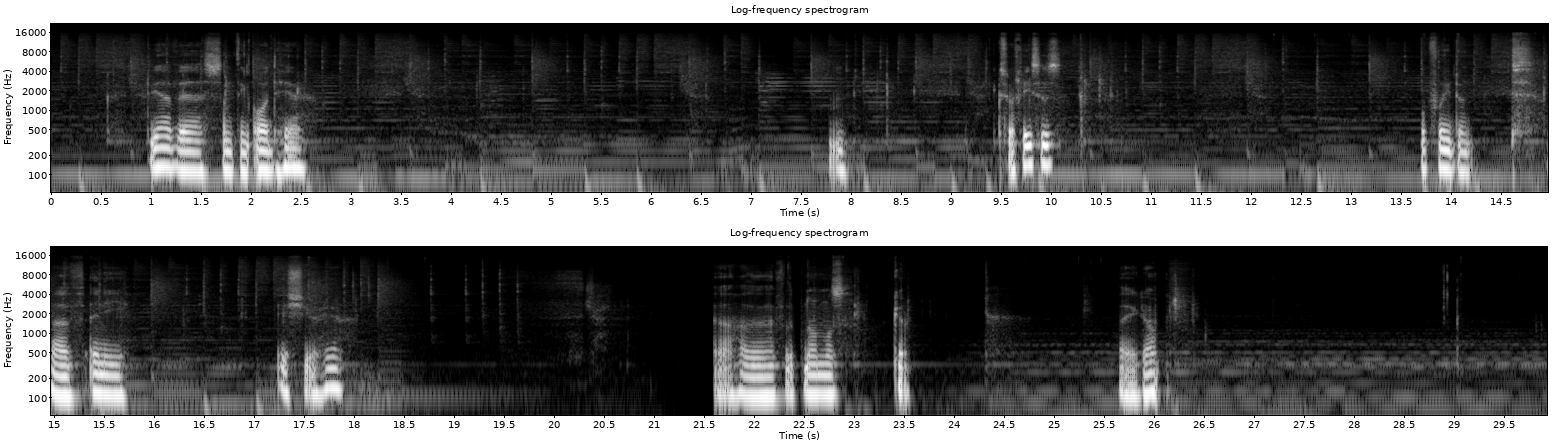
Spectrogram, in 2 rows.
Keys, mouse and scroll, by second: 0.1 scroll up 4, 0.4-1.6 middle drag, 1.6 Tab, 2.1 click, 2.3 g, 3.8 click, 4.2 g, 5.3-6.5 middle drag, 6.5 g, 8.2 Tab, 8.5 click, 8.8 shift+click, 9.6 Delete, 10.5 a, 10.8 ctrl+shift+w, 11.8-12.2 scroll down 6, 12.2-13.4 middle drag, 13.4-13.7 scroll up 4, 13.7-14.8 middle drag, 14.8 Tab, 15.6 3, 16.9 ctrl+z, 17.4 scroll down 1, 17.6-18.2 middle drag, 18.2 Tab, 18.4-18.7 scroll down 4, 18.7 middle click, 19.5 3, 20.1-22.9 middle drag, 22.9 a, 23.6 shift+n, 24.7 click, 25.2 alt+middle click, 25.4 alt+middle click, 26.2 alt+shift+z, 26.4 scroll up 4, 27.0 ctrl+s, 27.2 scroll down 4, 27.4 alt+shift+z, 29.0 middle click, 29.8 scroll up 1.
